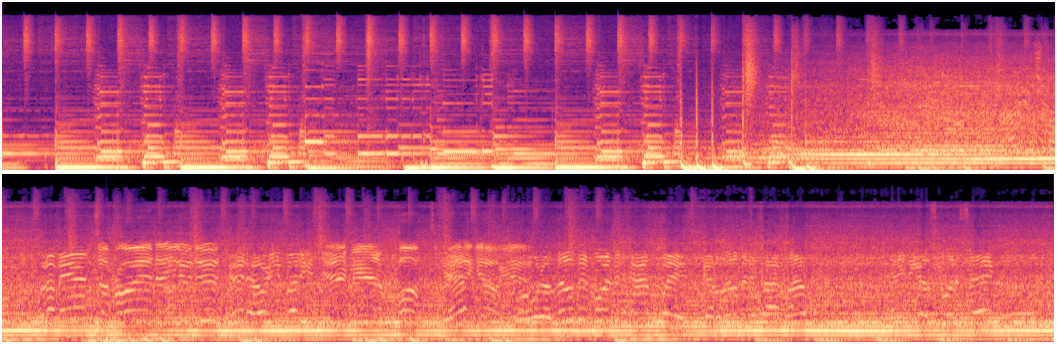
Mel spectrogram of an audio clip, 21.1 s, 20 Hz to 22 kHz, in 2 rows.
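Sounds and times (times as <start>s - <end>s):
propeller aircraft engines droning: 0.0s - 21.0s
voices in a cabin: 10.0s - 18.7s.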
